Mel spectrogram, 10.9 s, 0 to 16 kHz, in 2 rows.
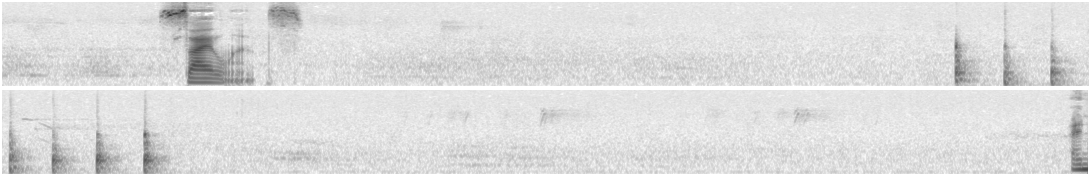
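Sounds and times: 
speech: 0.9 - 1.6
firm knocking on a door: 4.8 - 6.4.

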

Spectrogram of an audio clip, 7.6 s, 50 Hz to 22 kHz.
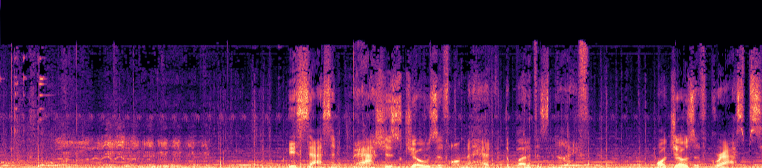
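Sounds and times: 
horse hooves clip-clopping: 0.0 - 7.6
horse whinnying: 0.4 - 2.4
speech: 2.9 - 6.0, 6.6 - 7.6.

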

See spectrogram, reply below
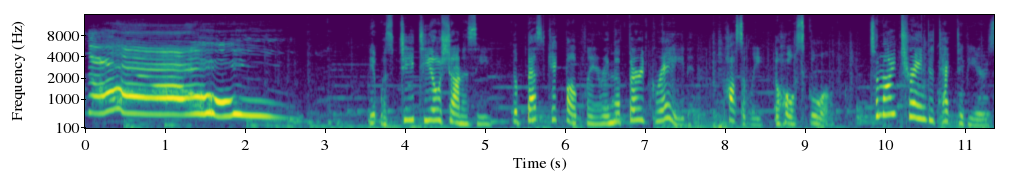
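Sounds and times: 
child screaming: 0.0 - 2.6
speech: 3.7 - 11.3.

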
